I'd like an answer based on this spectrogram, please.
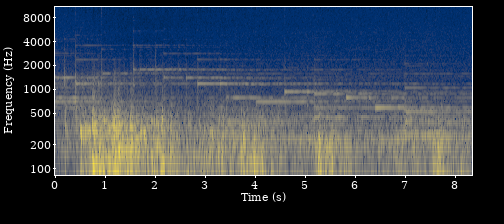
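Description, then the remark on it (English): A thunderstorm with rain, with a deep rolling rumble that swells early, then continues as a steady low roar for several seconds before surging again near the end. No voices are heard. “Then, the storm came.”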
